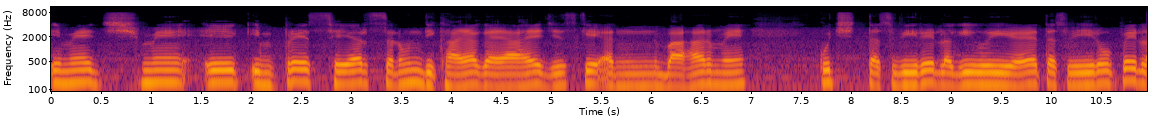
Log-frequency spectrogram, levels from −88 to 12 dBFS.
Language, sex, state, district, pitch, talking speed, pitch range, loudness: Hindi, male, Maharashtra, Chandrapur, 130 Hz, 105 wpm, 120-145 Hz, -16 LUFS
